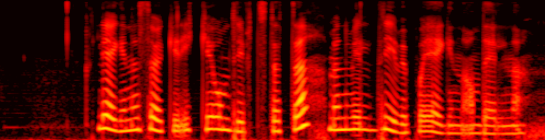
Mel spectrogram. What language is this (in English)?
Norwegian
